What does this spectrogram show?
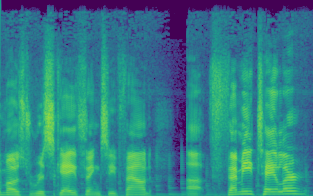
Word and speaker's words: Femi Taylor: Femi Taylor, am I pronouncing it, or is it Femi Taylor? It's Femi Taylor as Ula in Star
